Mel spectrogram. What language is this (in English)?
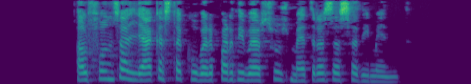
Catalan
